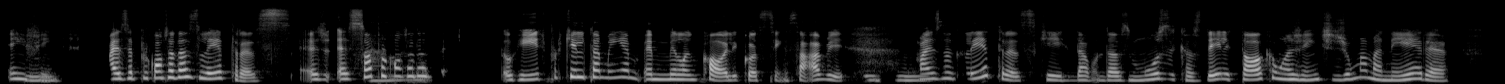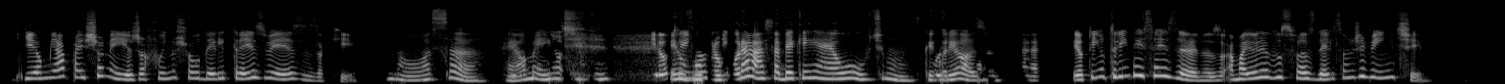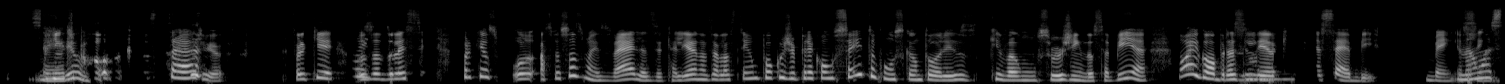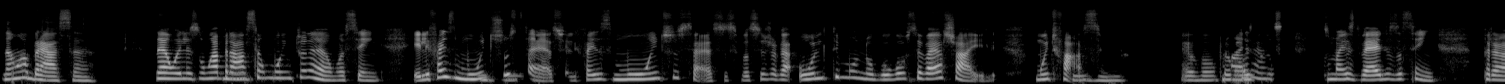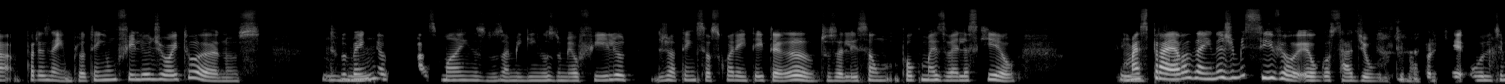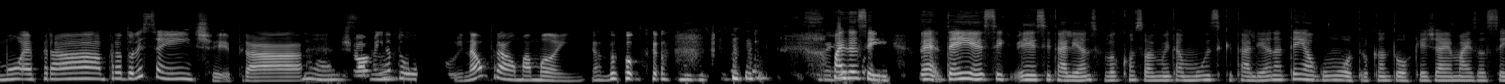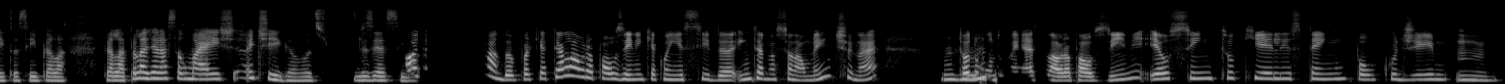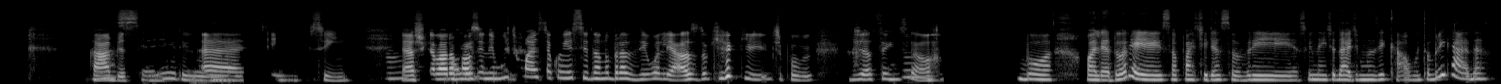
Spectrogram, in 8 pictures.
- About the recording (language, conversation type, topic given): Portuguese, podcast, Que artistas você acha que mais definem a sua identidade musical?
- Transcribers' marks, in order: tapping; laughing while speaking: "e poucos"; laugh; other background noise; laugh; laugh; laughing while speaking: "adulta, que nem eu"; laugh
